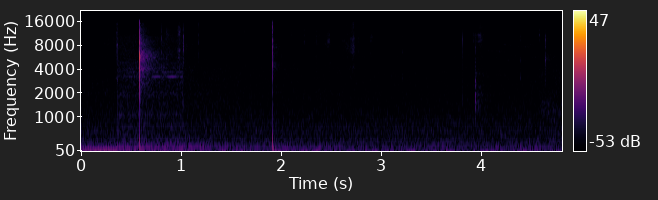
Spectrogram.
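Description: Small plastic parts of a Kinder Joy Natoons angelfish toy snapping together: one sharp click about half a second in, a second click about two seconds in, then a few faint ticks of the plastic being handled.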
